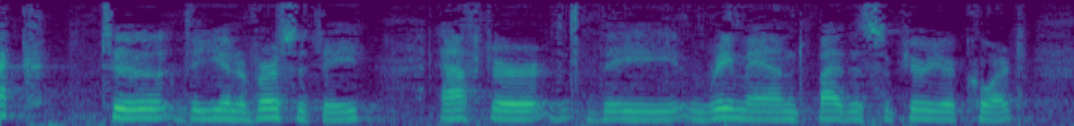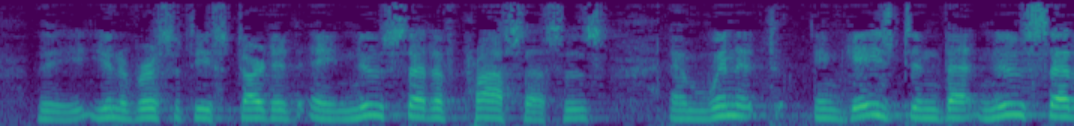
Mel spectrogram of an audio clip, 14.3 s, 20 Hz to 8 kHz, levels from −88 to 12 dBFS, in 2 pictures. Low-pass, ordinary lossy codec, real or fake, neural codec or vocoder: 7.2 kHz; Opus, 64 kbps; real; none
